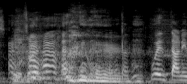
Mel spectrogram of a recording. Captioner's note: laughs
